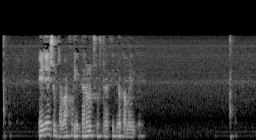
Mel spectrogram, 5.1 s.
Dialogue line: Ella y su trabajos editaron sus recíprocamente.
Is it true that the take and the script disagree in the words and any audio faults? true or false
false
